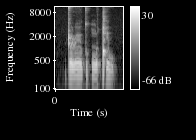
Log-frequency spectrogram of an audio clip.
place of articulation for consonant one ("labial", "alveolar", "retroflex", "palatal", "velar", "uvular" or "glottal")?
retroflex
